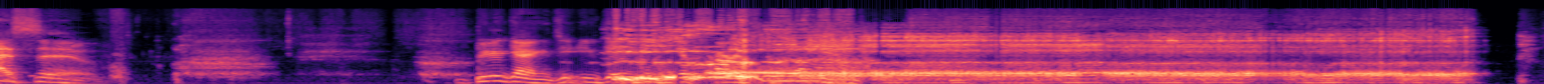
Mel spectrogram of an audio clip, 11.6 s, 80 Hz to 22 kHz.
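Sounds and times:
speech: 0:00.0 - 0:01.5, 0:03.4 - 0:07.4
long loud burp: 0:04.6 - 0:11.2.

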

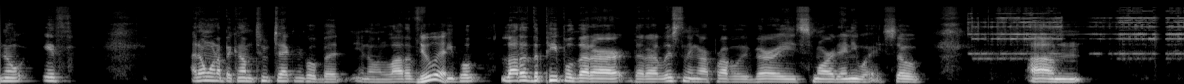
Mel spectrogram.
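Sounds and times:
speech: 0:00.0 - 0:01.3, 0:01.9 - 0:09.6, 0:10.3 - 0:11.0
mobile phone ringtone: 0:09.6 - 0:11.8.

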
